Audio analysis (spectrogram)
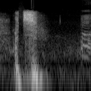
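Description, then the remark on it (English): A single sneeze: a quick voiced intake bursting into a loud, hissy blast, followed a moment later by a softer, brief breathy sound. “Yes, and here's a sneeze.”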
